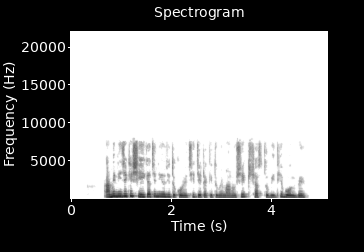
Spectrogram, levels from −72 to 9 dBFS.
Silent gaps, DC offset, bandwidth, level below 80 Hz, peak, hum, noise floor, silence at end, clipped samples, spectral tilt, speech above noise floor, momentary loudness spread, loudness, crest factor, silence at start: none; under 0.1%; 8 kHz; -56 dBFS; -2 dBFS; none; -67 dBFS; 0.45 s; under 0.1%; -5 dB/octave; 52 dB; 11 LU; -15 LUFS; 14 dB; 0.65 s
